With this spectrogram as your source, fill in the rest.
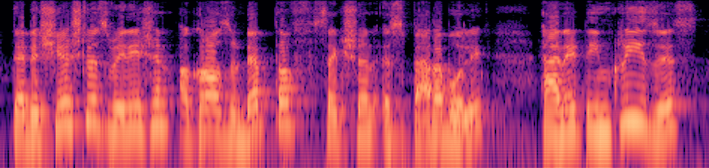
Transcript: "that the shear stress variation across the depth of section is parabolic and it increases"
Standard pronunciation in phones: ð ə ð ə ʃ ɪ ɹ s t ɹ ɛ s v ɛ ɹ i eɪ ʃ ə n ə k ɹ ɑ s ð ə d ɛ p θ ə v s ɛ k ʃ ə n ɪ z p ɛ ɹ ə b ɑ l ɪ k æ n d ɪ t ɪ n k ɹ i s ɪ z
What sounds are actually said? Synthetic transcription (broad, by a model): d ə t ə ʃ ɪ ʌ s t ɛ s v ɛ ɹ i eɪ ʃ ə n ə k ɹ ɑ s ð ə d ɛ p t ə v s ɛ k ʃ ə n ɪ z p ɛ ɹ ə b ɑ l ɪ k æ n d ɪ t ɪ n k ɹ i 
